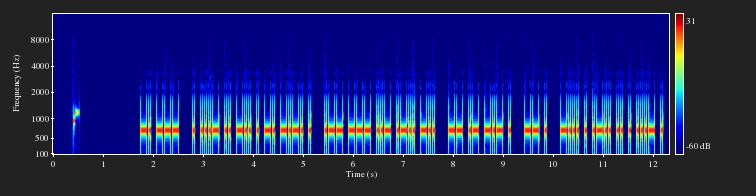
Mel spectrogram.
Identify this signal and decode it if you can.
Morse code, heard as a keyed tone, about 30 wpm, 700 Hz. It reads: NO EVIDENCE WOULD MAKE ME BELIEVE
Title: Sentences from Top 1300 Words 30wpm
